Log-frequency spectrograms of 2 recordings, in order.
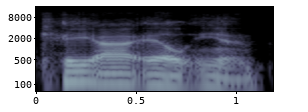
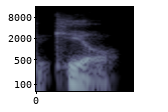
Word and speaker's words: Kiln: Now it's spelled K-I-L-N, just like the town is spelled K-I-L-N, but they pronounce it the Kill. They don't just call it the kiln or kiln. They just put the Kill.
